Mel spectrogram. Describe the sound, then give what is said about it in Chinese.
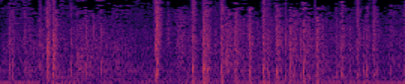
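Automatic gunfire from a combat squad opening fire: many rapid, rattling shots in dense continuous bursts over a low rumble, loud and sustained throughout, with no voices. “枪声轰鸣如雷霆。”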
